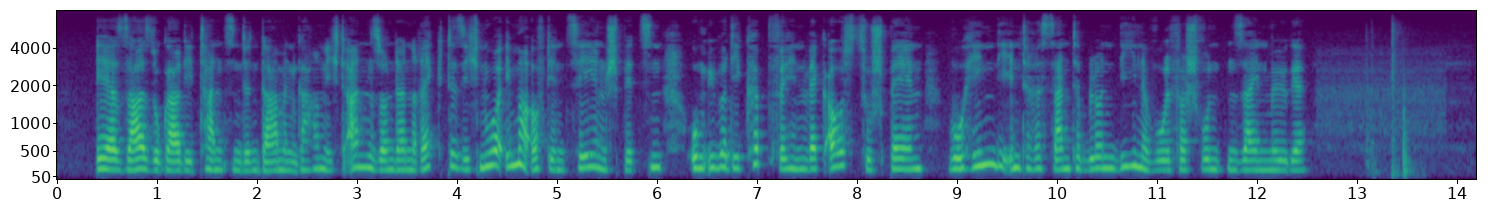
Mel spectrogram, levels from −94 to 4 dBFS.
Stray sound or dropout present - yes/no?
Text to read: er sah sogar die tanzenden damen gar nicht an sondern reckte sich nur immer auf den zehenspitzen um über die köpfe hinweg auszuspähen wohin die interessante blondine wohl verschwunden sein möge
yes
